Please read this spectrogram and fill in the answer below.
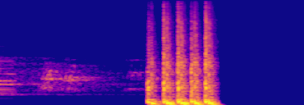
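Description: The tail of a song fading out, then a quick run of about six sharp knocks lasting about a second, followed by dead silence.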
